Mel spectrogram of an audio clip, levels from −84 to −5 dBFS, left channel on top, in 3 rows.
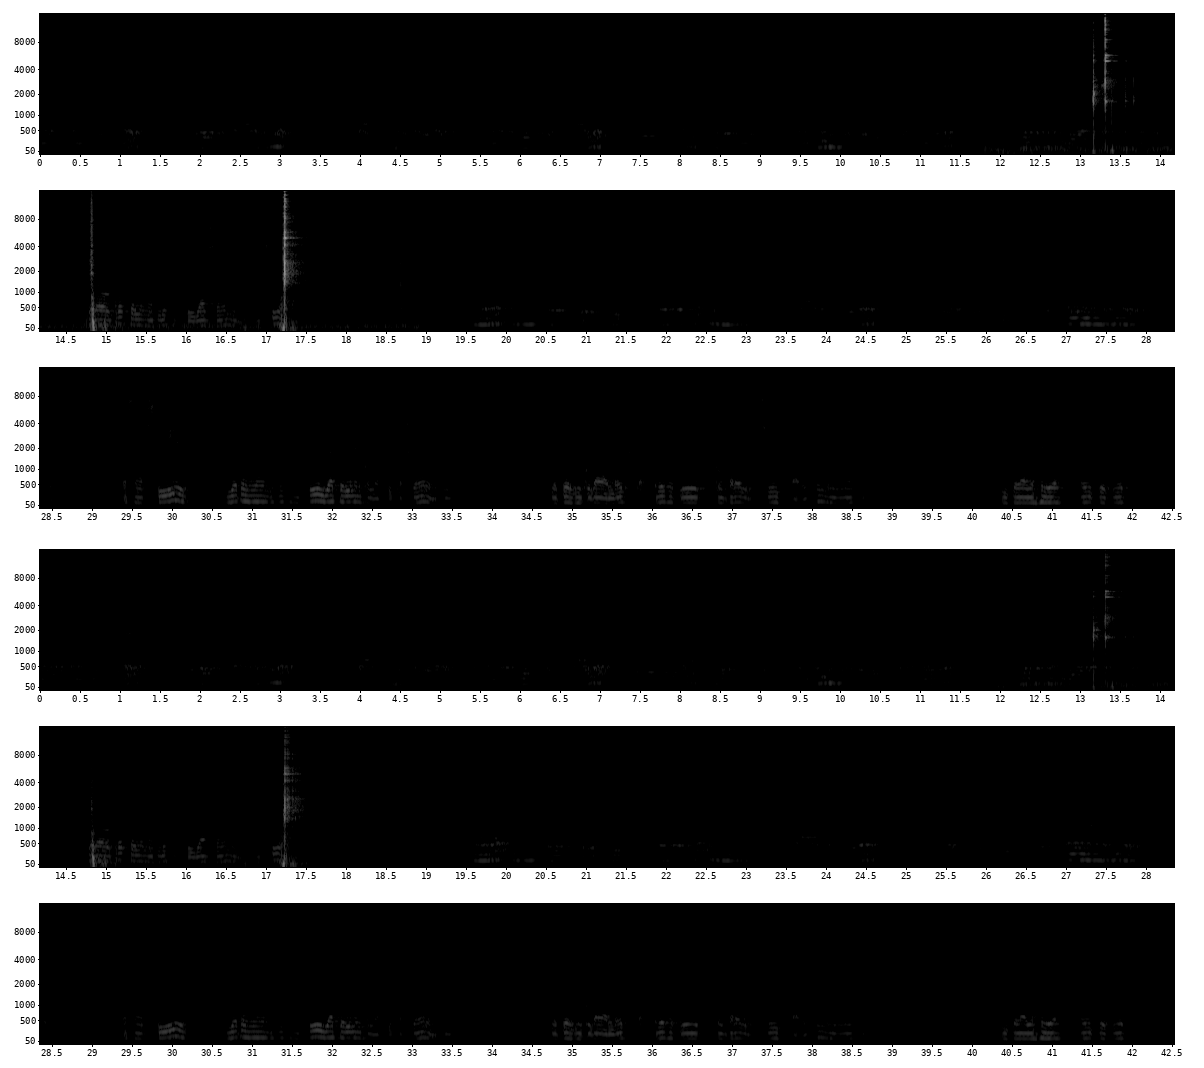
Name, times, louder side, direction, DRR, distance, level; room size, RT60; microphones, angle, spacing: voice 1, 0.0-14.1 19.5-24.7 25.3-28.5, equal, 15° right, -6 dB, 6.7 m, -84 dB
sound 1, 11.8-18.9, left 15 dB, 85° left, 0.4 m, -54 dB
voice 2, 14.8-17.4 29.0-30.2 30.6-33.9 34.7-38.9 40.2-41.9, left 2 dB, 35° left, 12 dB, 0.7 m, -75 dB
16.5 x 15.5 x 3.5 m, 0.89 s
head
